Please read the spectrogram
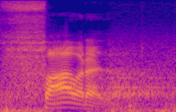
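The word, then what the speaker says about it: ف: வெளிய வரமாதிரி உச்சரிக்கிறது அப்ப காத்து வெளிய வரமாதிரினாலே ஒரு கேப் கொடுக்கணும்னு அர்த்தம் பாவுக்கு சொல்லும்போது சேர்த்து அழுத்துங்க அப்படின்னாங்க காத்து வெளிய வராத அளவுக்கு அழுத்துனது தான் பா காத்து வெளிய வரணும்னு சொல்லிட்டாலே என்ன அர்த்தம் ஒரு சின்ன ஒரு மைல்டான ஒரு கேப் நீங்க குடுங்க மைல்டான ஒரு கேப் கொடுத்தாதான் ஃபாங்குறது உங்களுக்கு உச்சரிக்க முடியும் அடுத்து காப் ஃபாவுக்கு வந்து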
